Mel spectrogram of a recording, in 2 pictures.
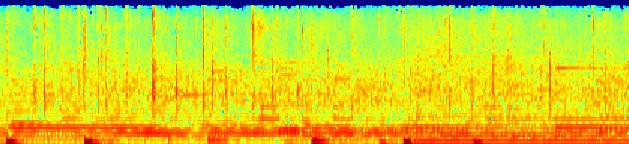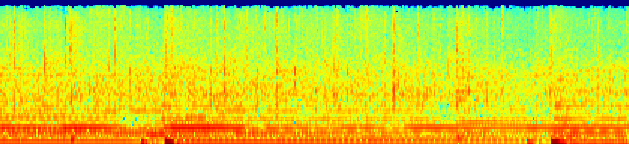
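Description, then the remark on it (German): An audience applauds steadily for several seconds, a dense, crackling wash of many hands clapping, with a few louder accents and low sustained tones humming underneath. “Wir geben dir nochmal einen Applaus.”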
